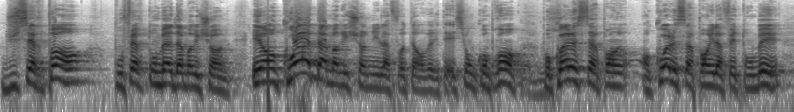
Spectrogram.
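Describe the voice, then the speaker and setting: A man teaching a lively religious class to a room of men, asking questions and answering them himself, mixing Hebrew terms into his French. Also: high voice, brisk, hardly any pauses. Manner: acts out the story's characters, mixes Hebrew terms into French.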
